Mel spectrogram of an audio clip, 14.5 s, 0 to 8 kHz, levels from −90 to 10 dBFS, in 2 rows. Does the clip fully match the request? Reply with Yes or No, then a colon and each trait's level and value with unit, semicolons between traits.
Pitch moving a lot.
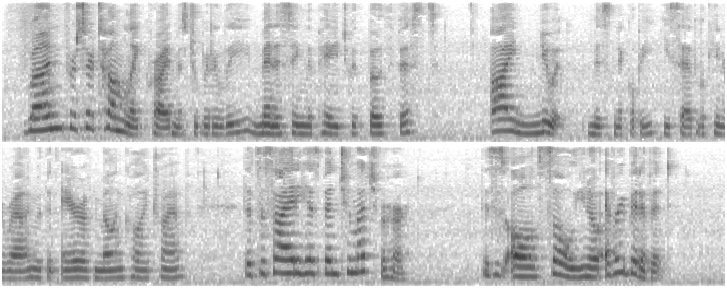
Yes: wide, 6.0 semitones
